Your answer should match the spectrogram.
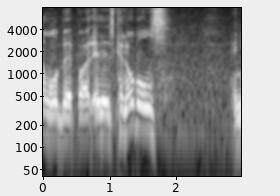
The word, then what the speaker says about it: Knoebels: bit but it is Knoebels and yes you do say with the k hey everybody Tom ever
